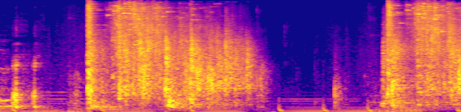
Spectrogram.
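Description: Loud glass smashing at a destruction-therapy rage room in the centre of Maribor: several sharp shattering crashes in quick succession, with tinkling debris trailing after each, and a brief voice audible during a quieter moment between impacts.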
